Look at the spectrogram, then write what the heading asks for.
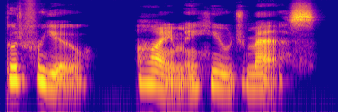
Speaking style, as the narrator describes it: Che said

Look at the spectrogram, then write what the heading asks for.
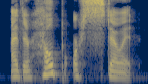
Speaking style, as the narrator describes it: snaps

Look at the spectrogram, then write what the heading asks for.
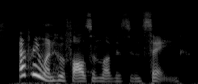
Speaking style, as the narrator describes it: Peyton says cheerfully

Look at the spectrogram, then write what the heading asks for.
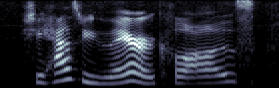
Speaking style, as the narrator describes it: Lilith murmured

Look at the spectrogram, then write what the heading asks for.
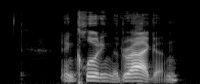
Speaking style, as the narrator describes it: Sanguine said dryly

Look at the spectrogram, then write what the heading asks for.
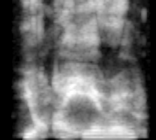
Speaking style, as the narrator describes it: Howie whispered to her when they were close

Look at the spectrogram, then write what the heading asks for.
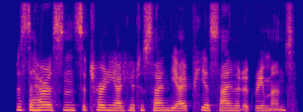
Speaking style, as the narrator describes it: Karen sighed and said

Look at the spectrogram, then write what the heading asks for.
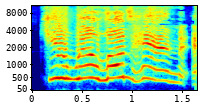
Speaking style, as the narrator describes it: Annie shouted

